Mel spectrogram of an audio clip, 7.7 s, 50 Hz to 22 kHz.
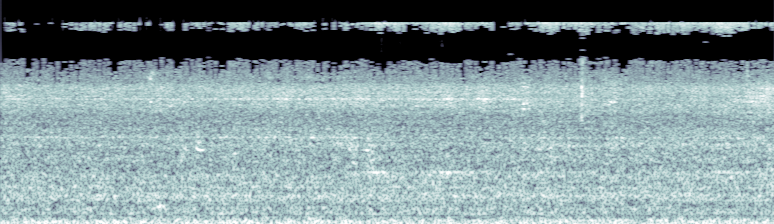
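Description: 700 series Shinkansen train running at speed through a tunnel, heard from inside the passenger cabin: a loud, steady rumble and rush of wheels and air that does not let up.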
